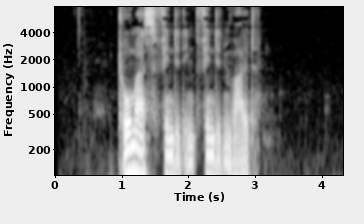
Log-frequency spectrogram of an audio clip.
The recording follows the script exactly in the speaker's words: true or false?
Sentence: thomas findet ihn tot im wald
false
